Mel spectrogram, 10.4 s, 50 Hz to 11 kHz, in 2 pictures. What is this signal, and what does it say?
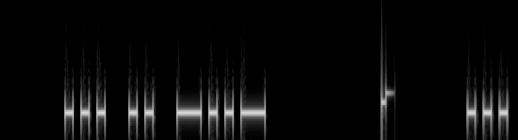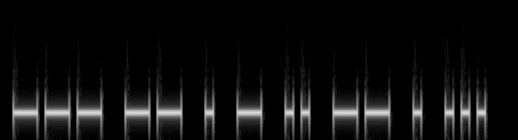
Morse code, heard as a keyed tone, about 15 wpm, 700 Hz. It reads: SIX SOMETIMES
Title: Sentences from Top 600 Words - New Word Drill - 15wpm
